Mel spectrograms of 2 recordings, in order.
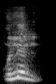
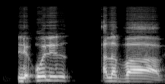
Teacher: एक मिनट, मध्य असली नहीं है, वाव पे जज़म नहीं है ना, वाव पे सुकून नहीं है, वाव साइलेंट है, सिर्फ पेश की एक हरकत। उलिल, जल्दी पढ़ेंगे, उलिल अलबाब।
